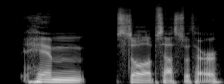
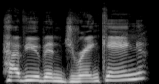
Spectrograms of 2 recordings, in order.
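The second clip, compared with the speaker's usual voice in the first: slow, high, pointed question rising at the end; mock accusing question; 9 semitones higher, slower than usual. [name] asking as the server comes up, pointedly loaded question. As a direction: draw it out high, a nosy mock interrogation.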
